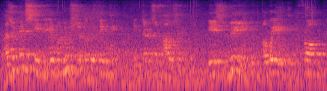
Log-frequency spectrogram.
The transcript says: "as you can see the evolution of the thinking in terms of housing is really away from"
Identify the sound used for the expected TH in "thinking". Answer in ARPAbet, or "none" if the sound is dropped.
T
